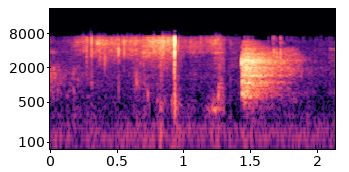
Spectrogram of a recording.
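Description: A person breathing close to the microphone: a soft drawn-in breath, a single sharp click, then a short, louder breath about one and a half seconds in.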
